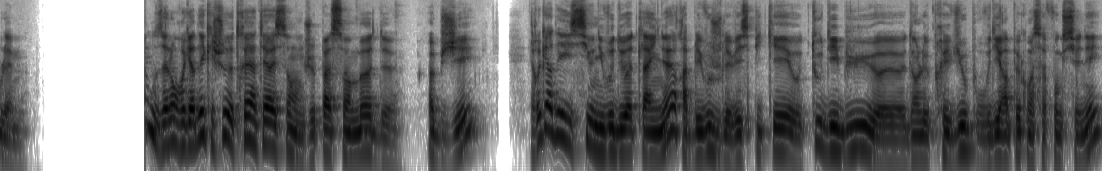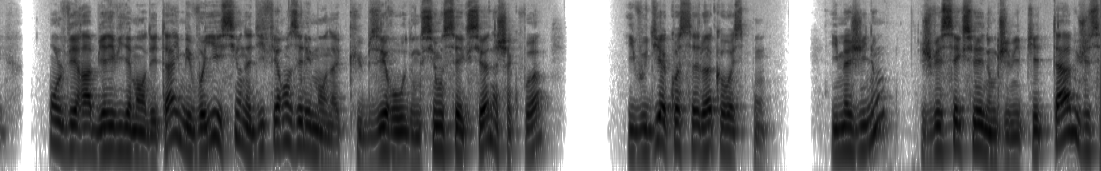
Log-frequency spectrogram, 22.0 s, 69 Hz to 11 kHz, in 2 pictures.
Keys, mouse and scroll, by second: 2.1-4.0 middle drag, 3.8 Tab, 8.5-10.4 drag, 17.7-19.9 drag, 19.3-21.0 middle drag, 21.2 middle click.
